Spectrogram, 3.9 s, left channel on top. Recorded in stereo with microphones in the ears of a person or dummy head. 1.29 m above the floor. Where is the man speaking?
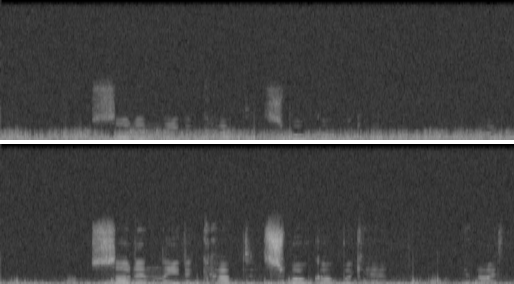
35° right (ahead or behind); by 3.8 s 80° right.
